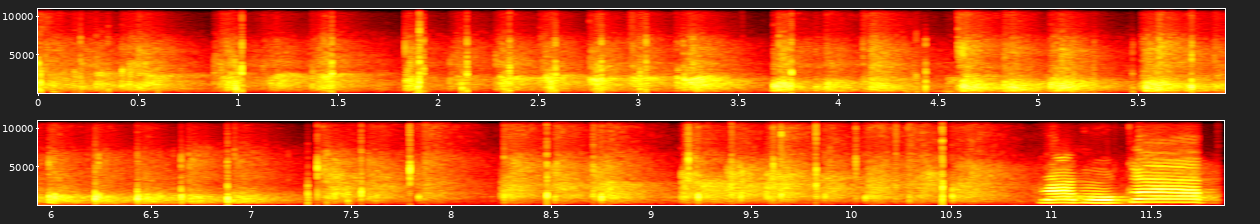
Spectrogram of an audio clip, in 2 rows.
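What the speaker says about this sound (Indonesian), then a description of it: "3 kali tepuk pramuka." A class does a scout clap, sharp sets of rhythmic group clapping close by, with children chanting and calling between the rounds and a short high-pitched sound at the very end.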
